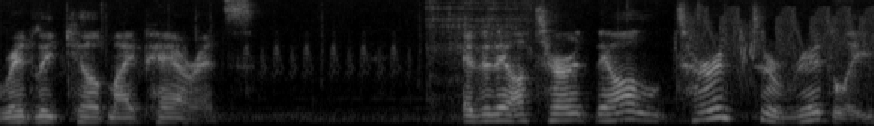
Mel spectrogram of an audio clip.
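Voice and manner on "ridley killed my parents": mock expressionless, dead flat monotone. Retelling a scene where Samus answers with the most deadpan look: deadpan delivery. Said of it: "with the most deadpan look in her eyes".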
